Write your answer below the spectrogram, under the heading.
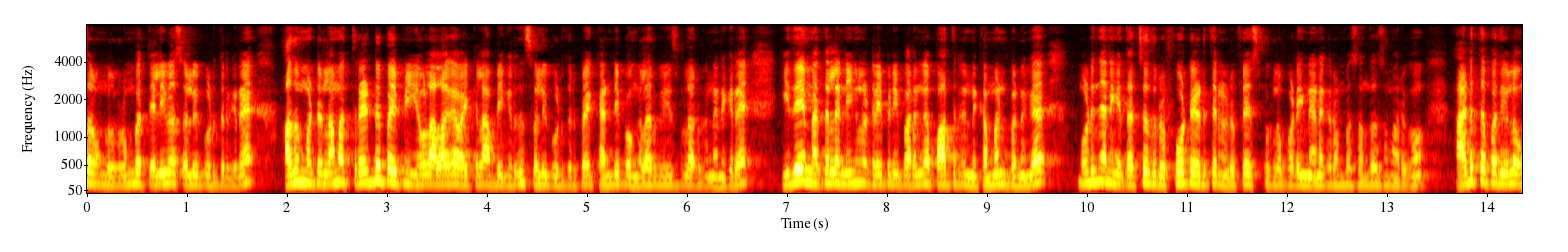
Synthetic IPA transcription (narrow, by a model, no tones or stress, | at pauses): ɐʊŋɡɐɭɯkːɯɾɔmbɐt̪ɛɭɪʋaːsɔlːikːɔɽɯt̪ːɯɾɯkːɪɾẽː | ɐðɯmɐʈːɯɪlːaːmɐt̪ɪɾɛɖːɯpɐɪpːɪ̃ŋɡɛʋɐɭoːɐlaːɣaʋɐɪkːɐlãːɐpːɐɽɪŋɡɪɾɐðɯsɔlːikːɔɽɯt̪ːɯɾɯpːẽːkɐɳɖɪpːaːʊŋɡɐɛlːaːɾɯkːʊ̃jiːs̬bɐlaːɪɾɯkːɯ̃nɪnɛk̬ʲːɪɾẽː | ɪðeːmɛt̪̬ːɐlɐniːŋɡɐɭʊ̃ʈɾɐɪpɐɳːipaːɾɯŋɡɐpaːɾt̪ɯʈːɛnːɐkɐmɛɳɖ̚pɐɳːɯŋɡɐ | mʊɽɪɲd͡ʒaːniːŋɡɐt̪ɐʈt͡ʃːɐðɯɔɾɯfoːʈːɛɽɯt̪ːɐɛnːɐɽɐfeːsbʊkːlɐpoːʈːiːŋɡɐnɛnɐk̬ːɯɾɔmbɐsɐnd̪oːʂɐmaːɪɾɯkːʊ̃ | ɐɽɯt̪ːɐpɐðɪʋɪlɐ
